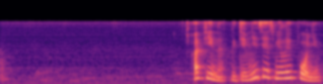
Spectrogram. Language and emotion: Russian, positive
